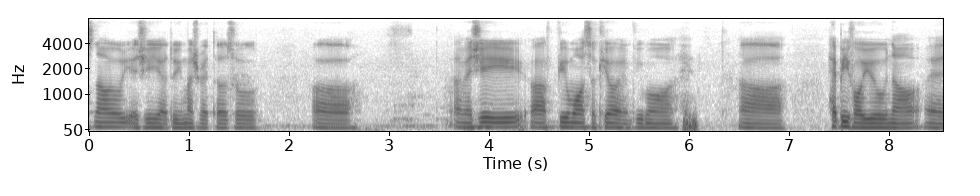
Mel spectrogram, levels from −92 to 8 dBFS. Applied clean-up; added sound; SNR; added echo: none; none; none; none.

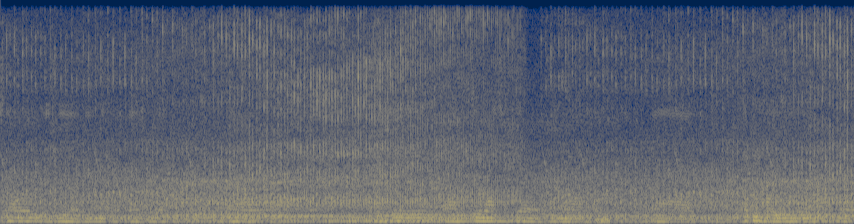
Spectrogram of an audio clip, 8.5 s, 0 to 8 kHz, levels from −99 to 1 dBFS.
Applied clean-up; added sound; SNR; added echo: none; Motorcycle / Engine; -4 dB; reverberation time 0.9 s.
